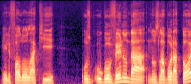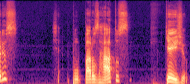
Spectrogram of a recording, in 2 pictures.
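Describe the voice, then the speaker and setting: A man teaching English pronunciation, explaining each sound step by step and repeating words slowly. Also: medium pitch, no echo, studio quality. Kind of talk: pronunciation lesson.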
